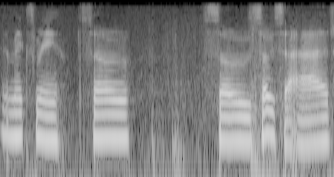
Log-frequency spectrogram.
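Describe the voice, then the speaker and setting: A man's fairly high-pitched voice against noticeable background noise. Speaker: gaming streamer. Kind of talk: live gameplay commentary.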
